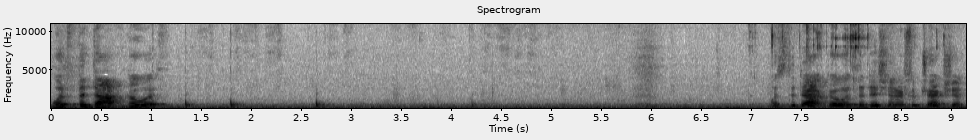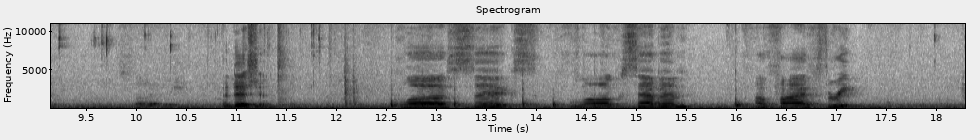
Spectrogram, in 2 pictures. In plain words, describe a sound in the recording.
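A woman speaks calmly and explains, close by.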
